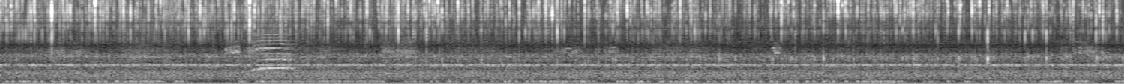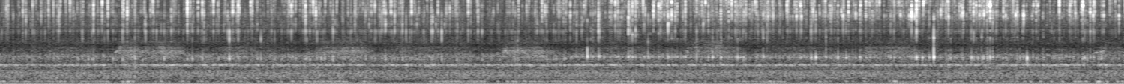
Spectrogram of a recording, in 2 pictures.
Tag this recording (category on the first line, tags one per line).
Sound effects > Natural elements and explosions
teardrops
drop
sweat
Blue-Snowball
cartoon
Blue-brand
water
mouth
drip
watering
